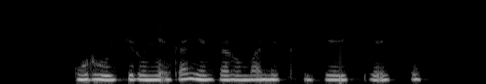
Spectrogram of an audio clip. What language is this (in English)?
Kinyarwanda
